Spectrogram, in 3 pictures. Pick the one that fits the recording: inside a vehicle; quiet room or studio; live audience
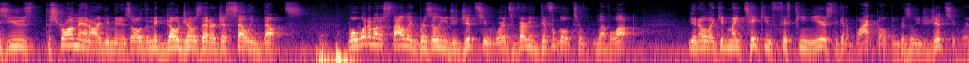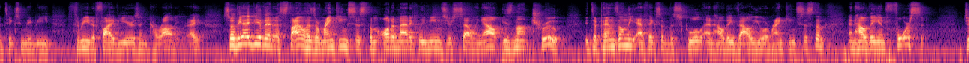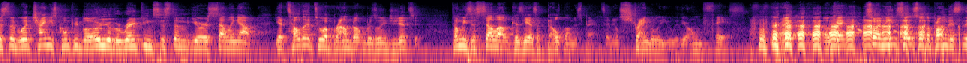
live audience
